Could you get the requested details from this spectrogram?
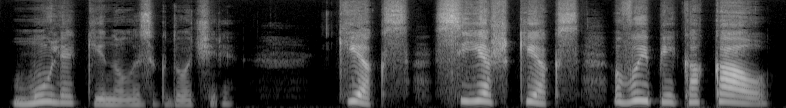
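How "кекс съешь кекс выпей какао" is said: high, loud pleading bursts; frantic urging. A narrator's reading. Муля rushes to her daughter offering treats, frantic. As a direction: press food on her in desperation.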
